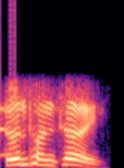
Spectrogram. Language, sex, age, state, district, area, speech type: Bodo, female, 30-45, Assam, Baksa, rural, conversation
